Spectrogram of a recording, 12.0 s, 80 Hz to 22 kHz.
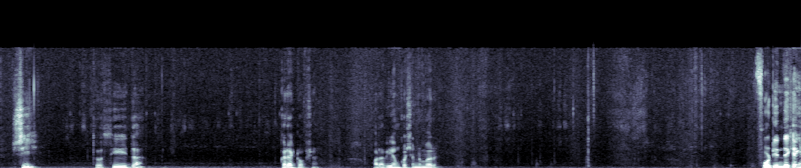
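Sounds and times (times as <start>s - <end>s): marker scratching on whiteboard: 0.3s - 11.1s.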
